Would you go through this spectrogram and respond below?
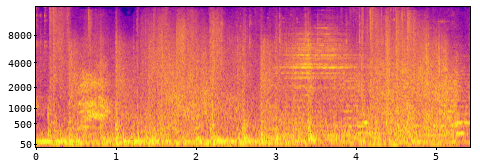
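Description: Gunfire from troops in the Total War Warhammer video game crackles steadily as a dense, continuous battle din under a low rumble, with no clear breaks between shots.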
